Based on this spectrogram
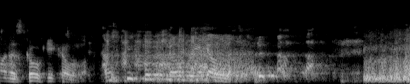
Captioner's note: laughing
